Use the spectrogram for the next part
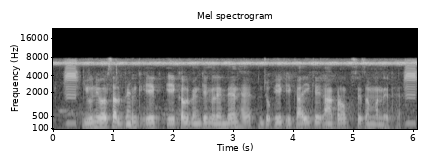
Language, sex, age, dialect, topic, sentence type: Hindi, male, 18-24, Kanauji Braj Bhasha, banking, statement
